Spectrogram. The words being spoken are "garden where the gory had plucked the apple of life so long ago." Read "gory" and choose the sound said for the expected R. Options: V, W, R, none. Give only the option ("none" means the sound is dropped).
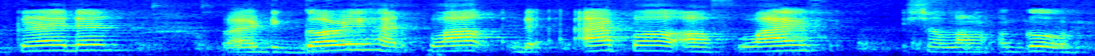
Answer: R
